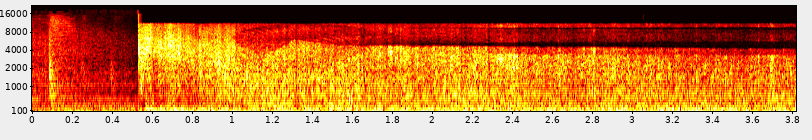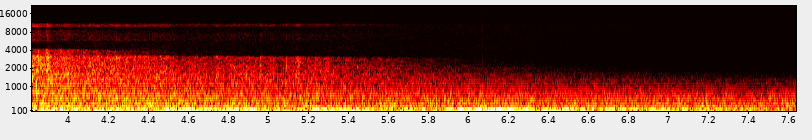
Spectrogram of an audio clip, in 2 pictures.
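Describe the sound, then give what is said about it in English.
Sound effect of a torpedo from a German U-boat striking the passenger liner Lusitania, en route from New York to Liverpool: a single massive explosion bursts in suddenly, then gives way to a loud, sustained roaring rumble whose hiss slowly dies away over several seconds. No one speaks. “The Lusitania, one of the largest passenger liners in the world, is en route from New York to Liverpool when it is struck by a torpedo from a German U boat.”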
